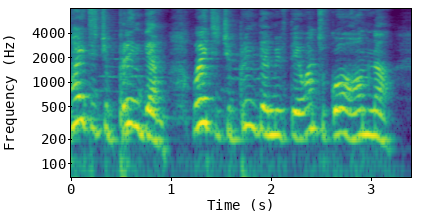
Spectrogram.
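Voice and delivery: heated, demanding shouting from a group. Retelling what some guys shouted at Tom, imitating their shouting. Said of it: "those guys started shouting".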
